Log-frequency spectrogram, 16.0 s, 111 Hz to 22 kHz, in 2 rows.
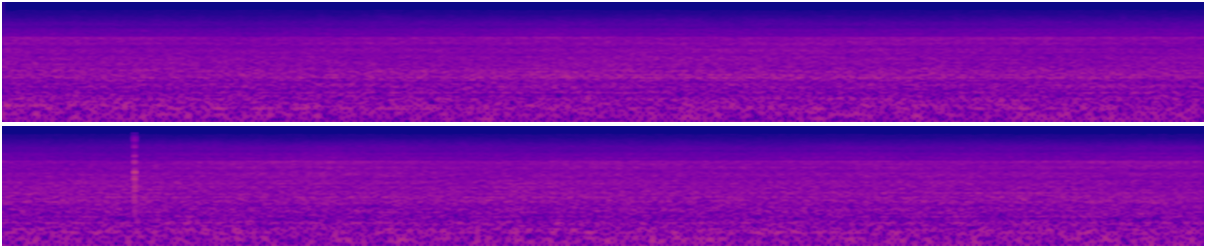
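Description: New Holland CX820 combine harvester running steadily as it cuts wheat: a constant machine drone with a steady low hum. A single short click about nine seconds in.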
